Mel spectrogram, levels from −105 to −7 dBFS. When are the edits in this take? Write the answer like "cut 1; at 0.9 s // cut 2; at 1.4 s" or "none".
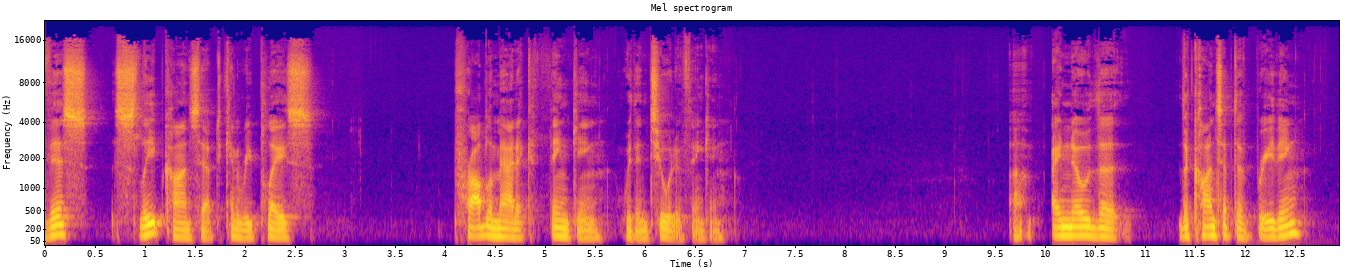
cut 1; at 10.0 s

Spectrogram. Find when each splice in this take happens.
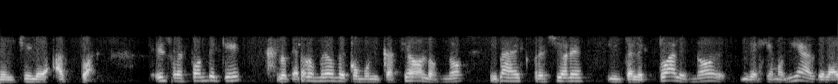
cut 1; at 1.7 s // cut 2; at 3.0 s // cut 3; at 4.4 s // cut 4; at 5.0 s

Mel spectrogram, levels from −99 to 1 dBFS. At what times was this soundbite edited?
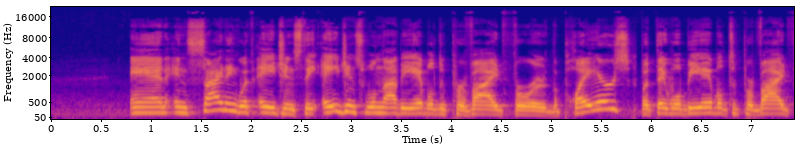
cut 1; at 3.5 s // cut 2; at 5.8 s

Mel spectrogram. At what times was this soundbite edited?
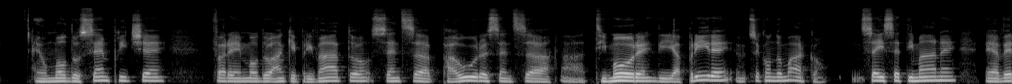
cut 1; at 2.1 s // cut 2; at 5.5 s // cut 3; at 7.5 s // cut 4; at 8.6 s

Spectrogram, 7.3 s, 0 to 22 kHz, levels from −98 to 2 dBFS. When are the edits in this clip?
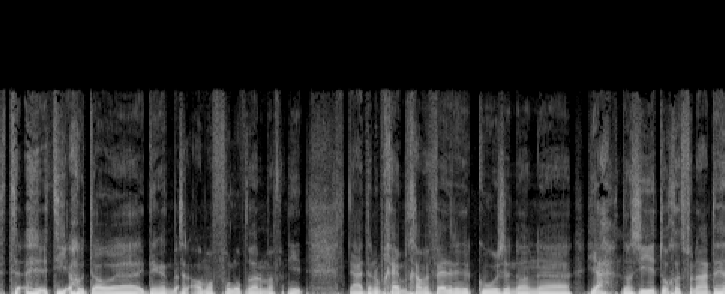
cut 1; at 1.8 s // cut 2; at 2.4 s // cut 3; at 2.8 s // cut 4; at 3.4 s // cut 5; at 5.8 s

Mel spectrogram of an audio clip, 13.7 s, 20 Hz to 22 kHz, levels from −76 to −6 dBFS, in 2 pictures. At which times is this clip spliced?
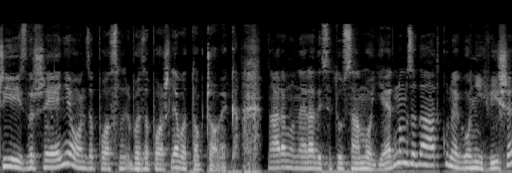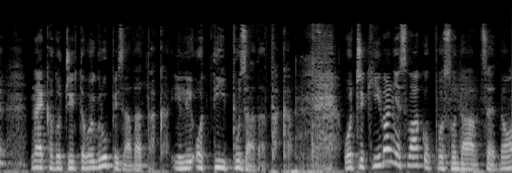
none

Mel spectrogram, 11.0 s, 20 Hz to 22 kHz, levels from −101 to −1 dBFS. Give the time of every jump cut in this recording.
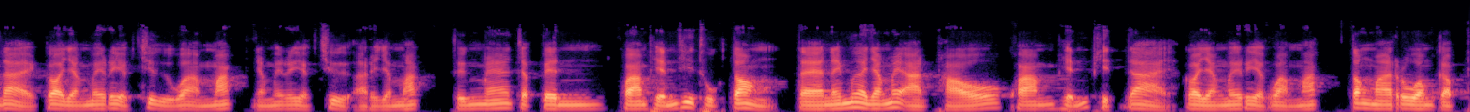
cut 1; at 1.8 s // cut 2; at 3.2 s // cut 3; at 5.9 s // cut 4; at 8.8 s // cut 5; at 10.0 s

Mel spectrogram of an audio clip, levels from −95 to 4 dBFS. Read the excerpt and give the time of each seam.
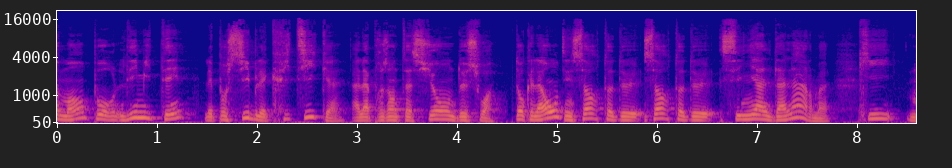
cut 1; at 1.4 s // cut 2; at 3.0 s // cut 3; at 4.5 s // cut 4; at 5.1 s // cut 5; at 5.9 s

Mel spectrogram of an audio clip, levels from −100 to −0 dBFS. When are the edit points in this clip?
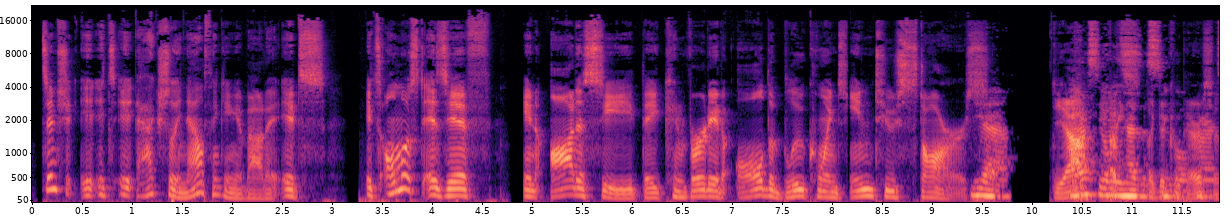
cut 1; at 1.7 s // cut 2; at 3.2 s // cut 3; at 8.1 s

